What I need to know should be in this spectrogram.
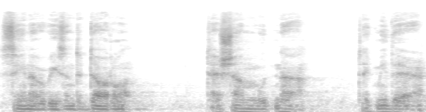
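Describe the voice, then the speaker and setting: A raspy, put-on character voice speaks at a moderate pace in a monotone, flat delivery. A clear echo surrounds it. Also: man, very deep, low pitch for a man. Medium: video game. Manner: terse, clipped, dry.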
